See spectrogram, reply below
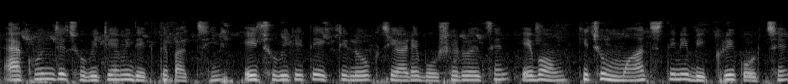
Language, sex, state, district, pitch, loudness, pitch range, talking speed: Bengali, female, West Bengal, Jalpaiguri, 205 Hz, -25 LUFS, 195-225 Hz, 150 wpm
